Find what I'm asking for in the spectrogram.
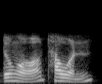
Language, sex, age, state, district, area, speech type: Bodo, male, 18-30, Assam, Udalguri, rural, conversation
